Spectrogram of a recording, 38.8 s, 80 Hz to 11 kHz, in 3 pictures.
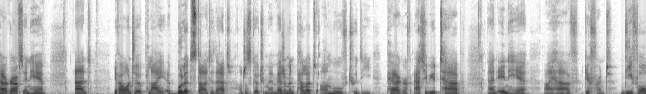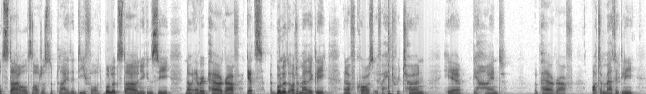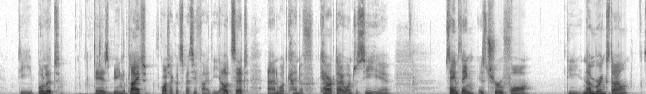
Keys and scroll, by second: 2.6 super+i, 3.8 super+a, 22.6 Return, 29.3 shift+n, 32.4 typing, 37.9 super+a.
